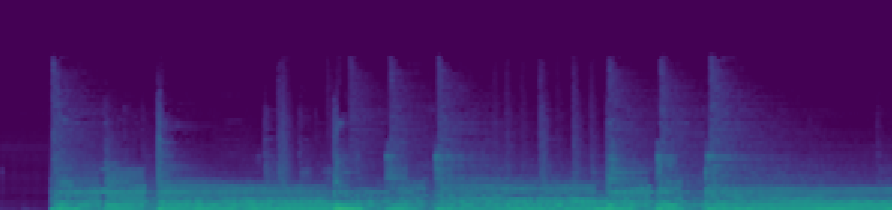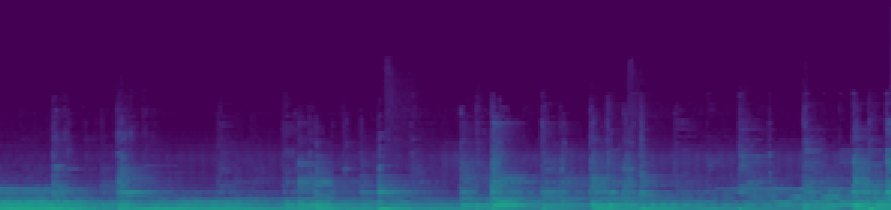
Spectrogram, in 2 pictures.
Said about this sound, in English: And you guys want to play another song real quick? Let's do it. All right, cool. We're ready to go.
